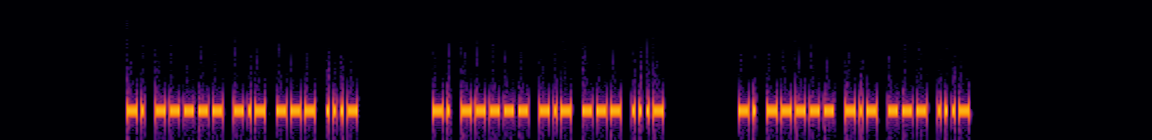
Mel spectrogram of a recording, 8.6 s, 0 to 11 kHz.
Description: Morse code, heard as a keyed tone, about 41 wpm, 700 Hz. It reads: N0KOV N0KOV N0KOV
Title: USA Call Signs - 5 Characters - Repeated 3x - 45wpm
